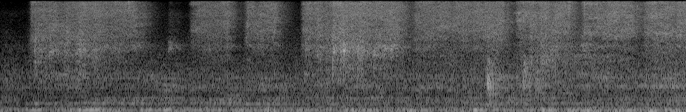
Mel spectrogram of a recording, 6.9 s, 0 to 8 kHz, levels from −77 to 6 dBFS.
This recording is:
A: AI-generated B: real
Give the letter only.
A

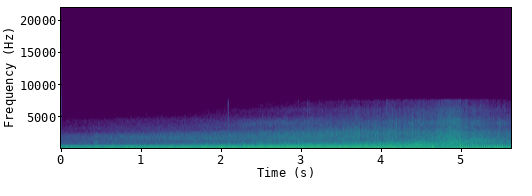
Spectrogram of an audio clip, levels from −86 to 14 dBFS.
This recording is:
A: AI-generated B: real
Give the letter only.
B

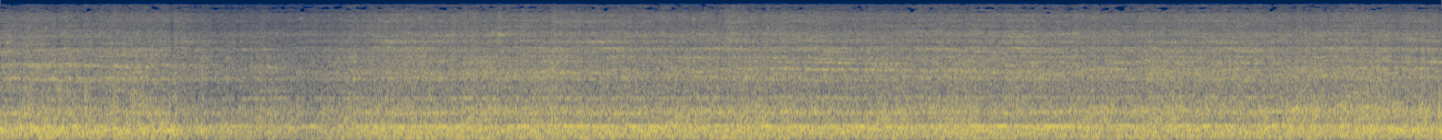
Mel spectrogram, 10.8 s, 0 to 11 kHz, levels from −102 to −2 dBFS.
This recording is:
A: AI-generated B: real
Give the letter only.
B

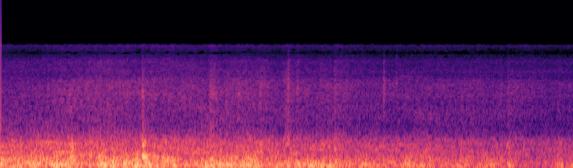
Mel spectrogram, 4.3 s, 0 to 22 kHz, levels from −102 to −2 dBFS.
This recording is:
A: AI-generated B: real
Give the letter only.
A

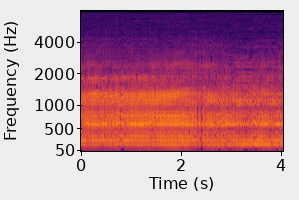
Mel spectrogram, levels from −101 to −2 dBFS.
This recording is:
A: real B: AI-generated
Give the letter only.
B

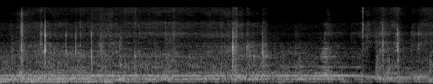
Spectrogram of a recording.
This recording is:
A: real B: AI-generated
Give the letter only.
B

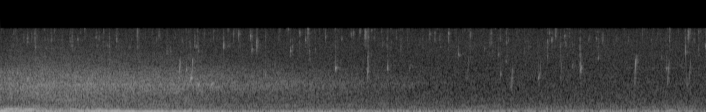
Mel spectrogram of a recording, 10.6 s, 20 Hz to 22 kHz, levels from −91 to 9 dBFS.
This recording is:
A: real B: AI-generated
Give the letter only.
A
